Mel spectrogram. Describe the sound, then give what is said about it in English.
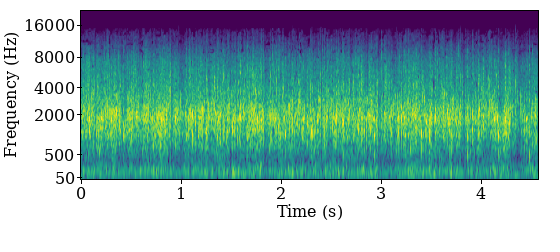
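Sustained audience applause for Governor Blanco at a Louisiana governor's inauguration, a dense, steady wash of many hands clapping at once, loud and continuous with no voices standing out. “Let's give Governor Blanco a great round of applause.”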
